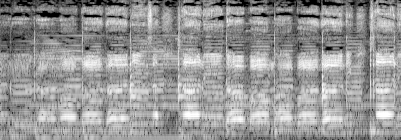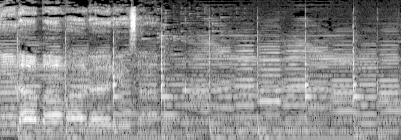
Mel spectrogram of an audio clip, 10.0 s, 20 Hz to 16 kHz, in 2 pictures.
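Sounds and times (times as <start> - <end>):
tabla playing: 0.0 - 10.0.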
